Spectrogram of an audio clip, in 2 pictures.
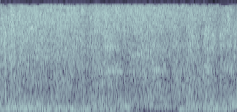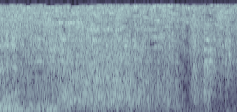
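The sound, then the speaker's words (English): A fire rock thrown from the other side of the mountain strikes with a heavy, crackling roar. The dense rumble holds loud for several seconds, then thins out and fades near the end. “What was that? A fire rock. I hate those. But Orthus ran out of them. It came from the other side of the mountain.”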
